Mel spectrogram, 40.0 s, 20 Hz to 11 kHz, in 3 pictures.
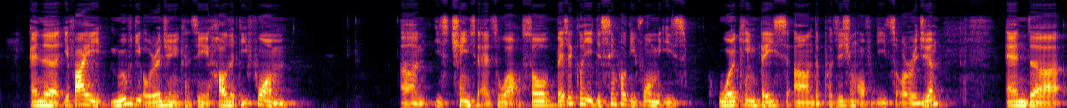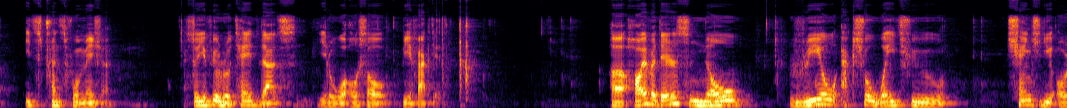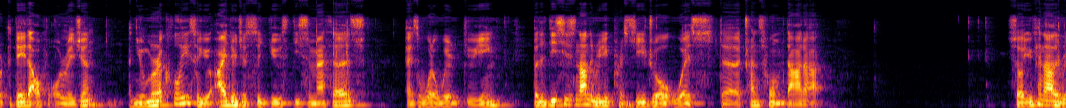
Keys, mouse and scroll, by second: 9.2 g, 16.1-30.7 drag, 30.7 g, 34.7-40.0 drag.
